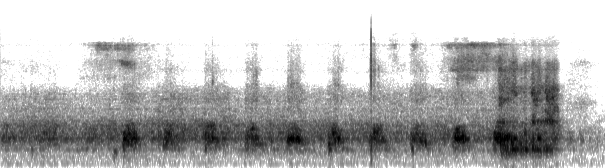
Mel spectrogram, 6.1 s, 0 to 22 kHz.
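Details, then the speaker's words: Fetal heartbeat on Doppler, first pregnancy, first time hearing it: rapid, rhythmic whooshing pulses, roughly 140 beats a minute. "yep so that was our first time being able to hear the heartbeat and so forth cool to hear it"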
